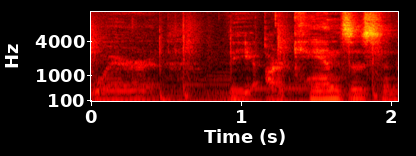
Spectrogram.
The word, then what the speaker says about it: Arkansas: We're starting off in this area because it's right where the Arkansas, and that is how the locals pronounce it, Arkansas River separates that district and the downtown.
